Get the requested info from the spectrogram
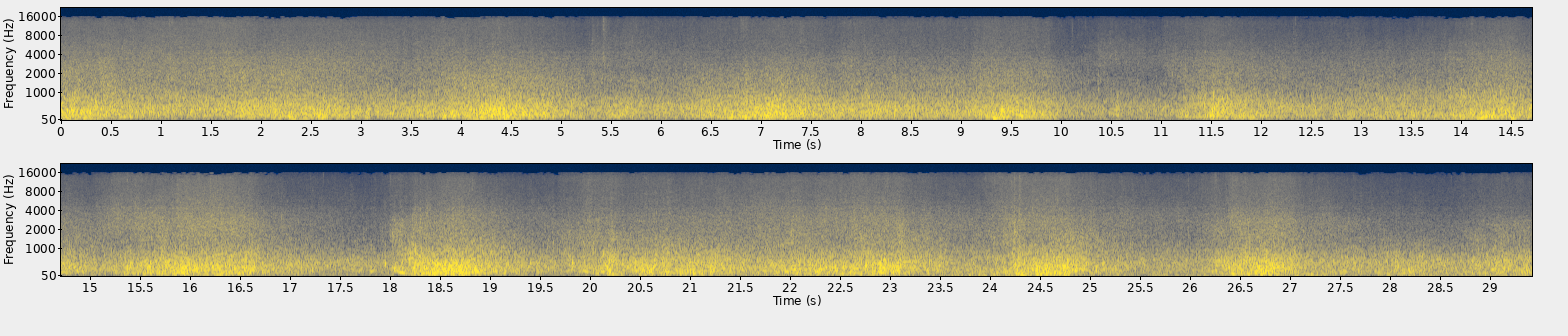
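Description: Seaside wind and water: wind on the microphone with water lapping below the wharf, swelling and easing in surges every two to three seconds.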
